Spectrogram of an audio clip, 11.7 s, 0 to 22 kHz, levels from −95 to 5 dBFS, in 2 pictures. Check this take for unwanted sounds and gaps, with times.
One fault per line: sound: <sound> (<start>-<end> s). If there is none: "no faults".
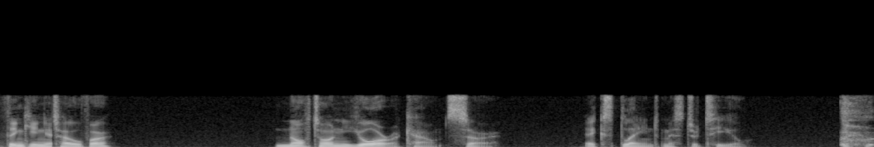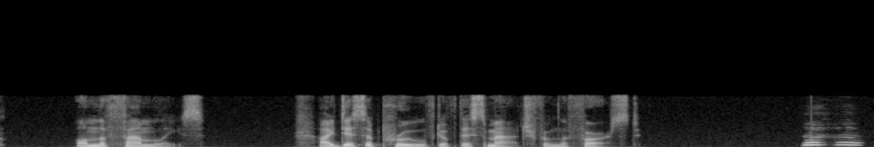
sound: cough (5.6-5.9 s)
sound: laugh (11.2-11.6 s)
